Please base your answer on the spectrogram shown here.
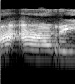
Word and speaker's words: อารี: นั่น เอง นะ คะ ตอน แรก อ่าน ว่า แี่ นะ คะ จริง ๆ คือ อ่าน ว่า อารี นะ ภาษา ไทย ๆ แล้ว นี่ แหละ นะ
